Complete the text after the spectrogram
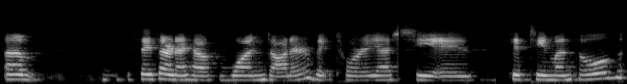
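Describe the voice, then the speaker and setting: A woman in her thirties who teaches Spanish, explaining things in a relaxed, conversational way with frequent fillers. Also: mid-range voice, takes it slowly. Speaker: Spanish instructor. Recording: slightly muffled lo-fi recording.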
